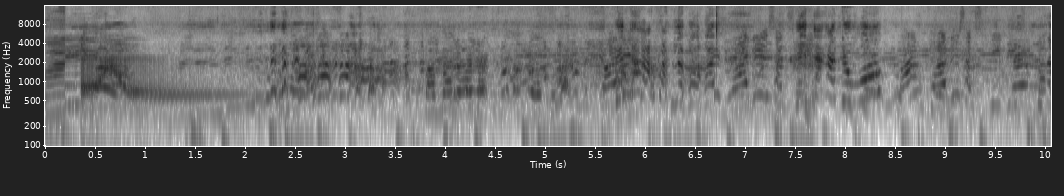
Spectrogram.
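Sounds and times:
women laughing: 2.2 - 6.6.

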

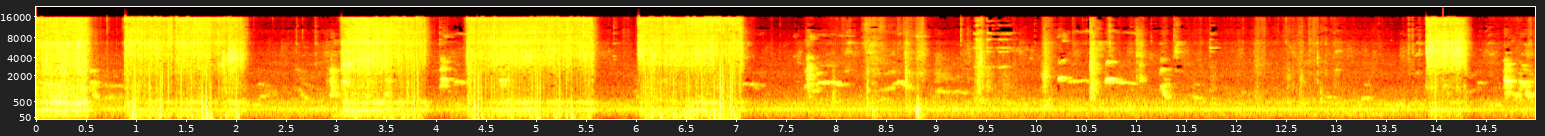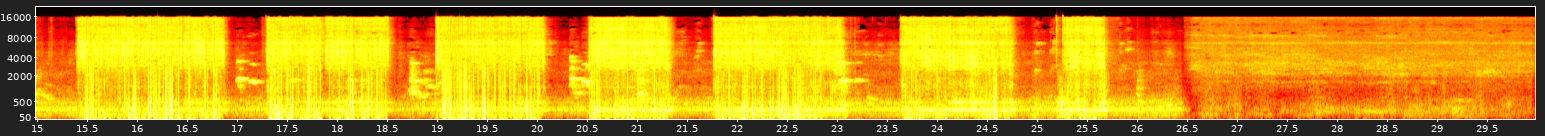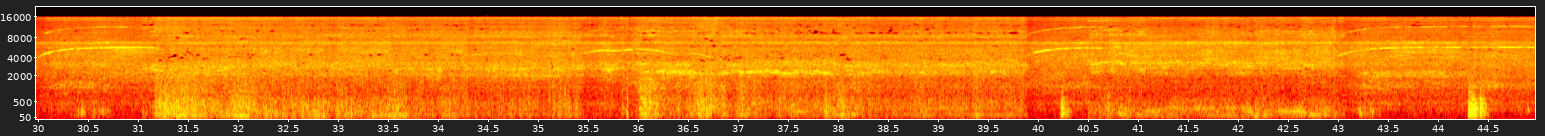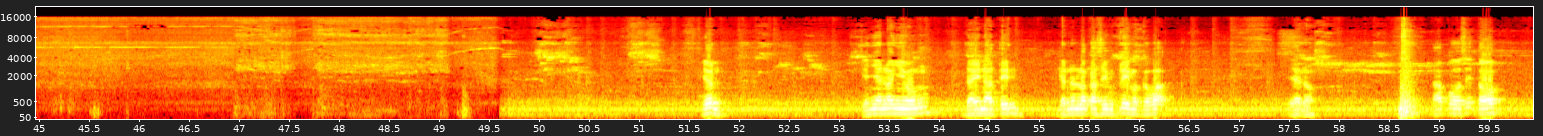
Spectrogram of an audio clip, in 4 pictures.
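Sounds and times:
angle grinder whining on steel: 0.0 - 2.2, 2.8 - 7.2, 13.9 - 14.4, 15.4 - 25.9
stick welding crackling: 0.0 - 2.3, 2.9 - 7.2, 13.8 - 14.4, 15.4 - 30.0, 31.1 - 46.1.

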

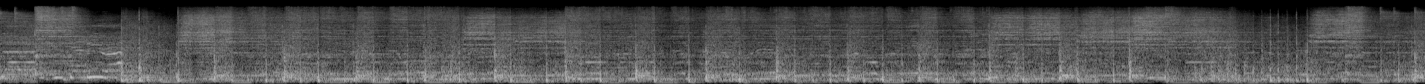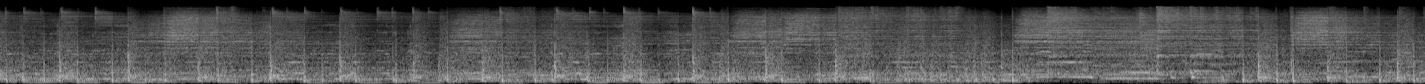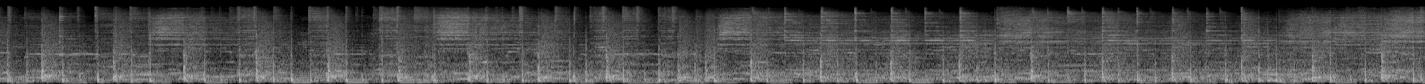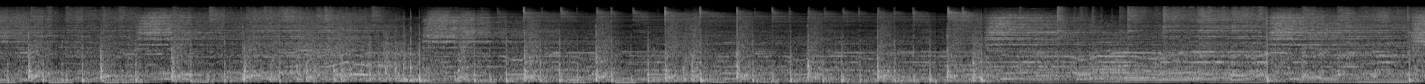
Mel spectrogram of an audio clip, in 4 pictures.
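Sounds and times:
acoustic drum kit playing: 0.0 - 57.0
backing track music: 0.0 - 57.0.

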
